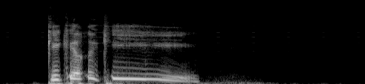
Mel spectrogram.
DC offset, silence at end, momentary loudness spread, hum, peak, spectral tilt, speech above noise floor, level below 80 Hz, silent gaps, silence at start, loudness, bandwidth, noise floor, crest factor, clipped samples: under 0.1%; 1.25 s; 16 LU; none; -2 dBFS; -6 dB/octave; 51 dB; -40 dBFS; none; 0.5 s; -20 LUFS; 7.4 kHz; -69 dBFS; 20 dB; under 0.1%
